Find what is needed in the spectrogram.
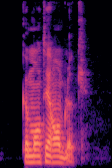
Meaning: block comment
- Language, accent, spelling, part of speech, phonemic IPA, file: French, France, commentaire en bloc, noun, /kɔ.mɑ̃.tɛʁ ɑ̃ blɔk/, LL-Q150 (fra)-commentaire en bloc.wav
